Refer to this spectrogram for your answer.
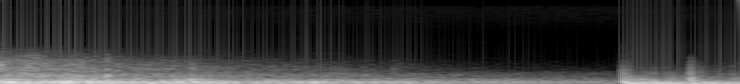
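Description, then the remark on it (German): Bombs explode in deep, rolling booms that slowly fade into a low rumble, then a sudden sharp blast hits, followed quickly by another heavy thud. No voices are heard. “Aber dann hörst du Bomben fallen.”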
